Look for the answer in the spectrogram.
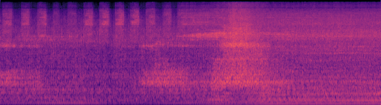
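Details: Military deuce-and-a-half diesel truck. Rough clatter at about four beats a second that surges up only while fed ether starting fluid. Fuel isn't reaching the injectors; a fuel pump problem is suspected.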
